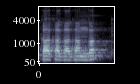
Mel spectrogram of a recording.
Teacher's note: क वर्ग का उच्चारण स्थान कंठ है।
